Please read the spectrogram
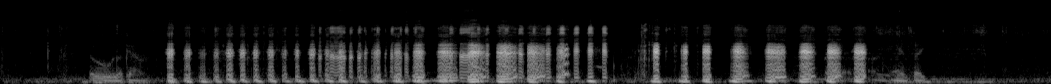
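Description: Mallard duck call blown by a hunter to lure ducks in: a long run of loud, rhythmic quacks that speeds up in the middle, slows again, and stops about nine seconds in.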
